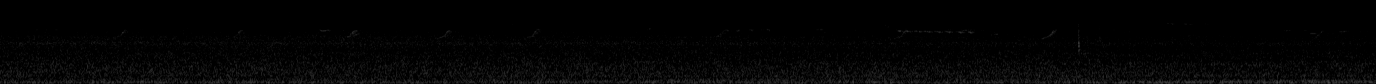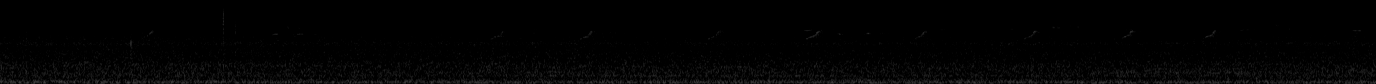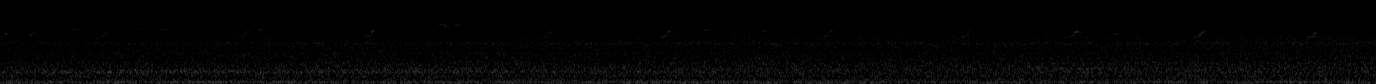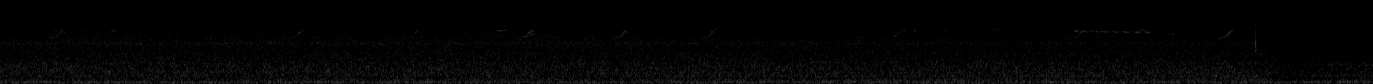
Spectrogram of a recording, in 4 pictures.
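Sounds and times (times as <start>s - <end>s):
faint steady hiss: 0.0s - 55.0s
faint clicks: 10.7s - 11.1s, 14.0s - 16.6s, 53.8s - 54.2s.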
